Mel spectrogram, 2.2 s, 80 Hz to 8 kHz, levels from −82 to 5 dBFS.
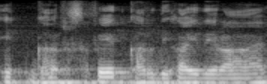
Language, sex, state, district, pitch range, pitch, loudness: Hindi, male, Jharkhand, Garhwa, 115-125 Hz, 120 Hz, -14 LUFS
